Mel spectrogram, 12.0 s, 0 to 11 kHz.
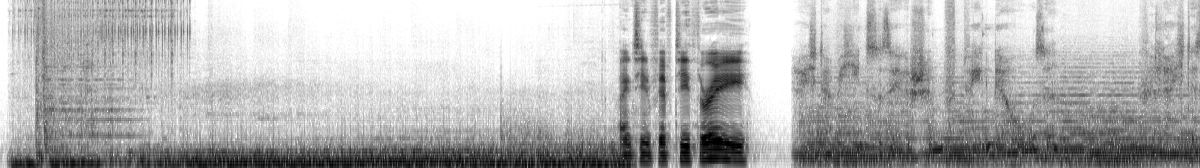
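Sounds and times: deep steady drone: 0:01.1 - 0:06.2.

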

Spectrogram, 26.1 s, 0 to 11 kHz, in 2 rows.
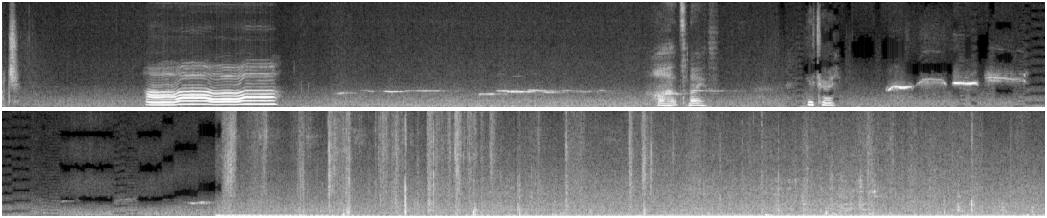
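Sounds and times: whistled note: 0:04.2 - 0:07.6, 0:11.0 - 0:12.8
low hum: 0:08.9 - 0:26.0
footsteps on dry leaves: 0:15.7 - 0:26.0.

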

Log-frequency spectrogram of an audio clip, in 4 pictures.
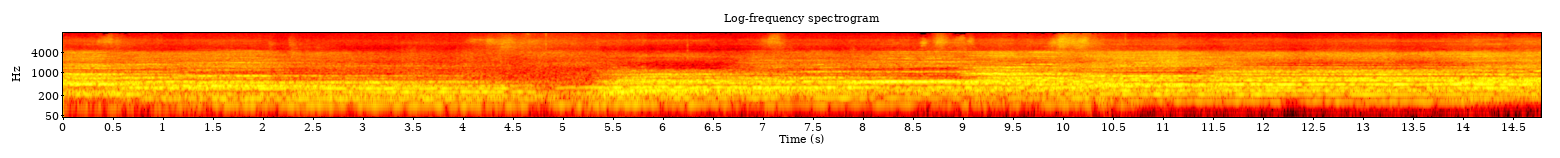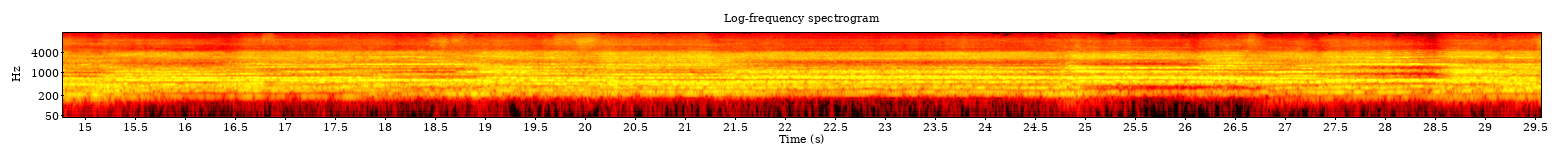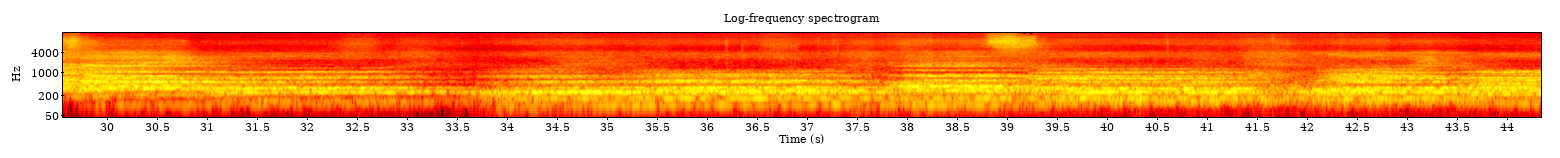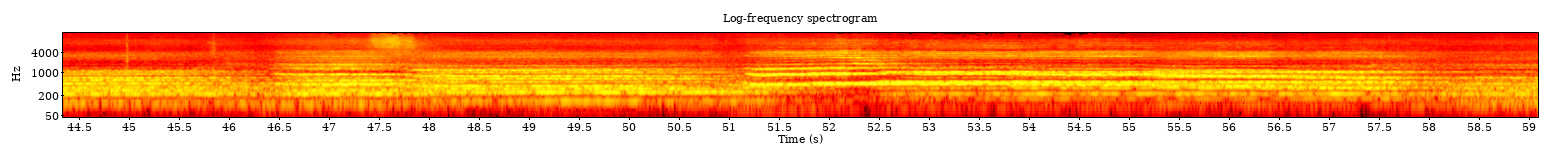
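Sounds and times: choir singing sacred music: 0:00.0 - 0:59.0.

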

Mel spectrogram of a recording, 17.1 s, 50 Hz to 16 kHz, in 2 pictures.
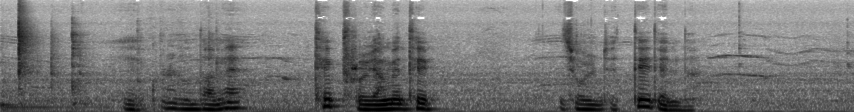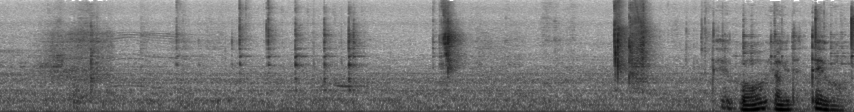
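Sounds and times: backing liner peeling off tape: 0:14.7 - 0:15.2.

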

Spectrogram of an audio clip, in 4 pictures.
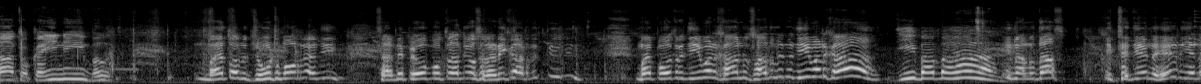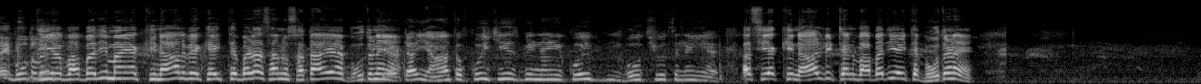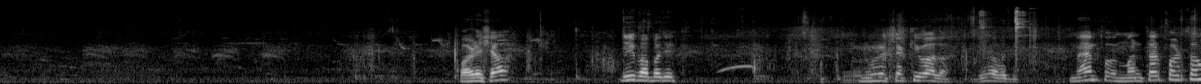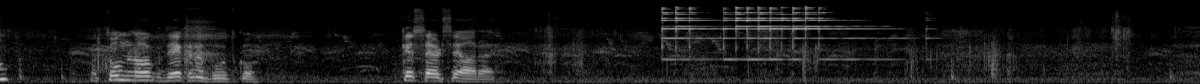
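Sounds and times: faint bird calls: 0:01.0 - 0:02.0, 0:02.8 - 0:04.1, 0:21.2 - 0:30.0, 0:30.8 - 0:32.8, 0:36.4 - 0:40.0, 0:45.6 - 0:48.0
small bell ringing: 0:42.6 - 0:45.7.

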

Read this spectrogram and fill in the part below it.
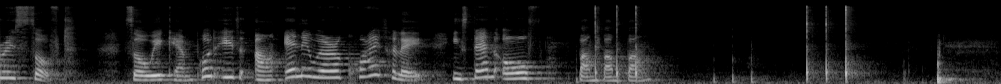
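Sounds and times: tapping on plastic shell: 0:07.1 - 0:08.7.

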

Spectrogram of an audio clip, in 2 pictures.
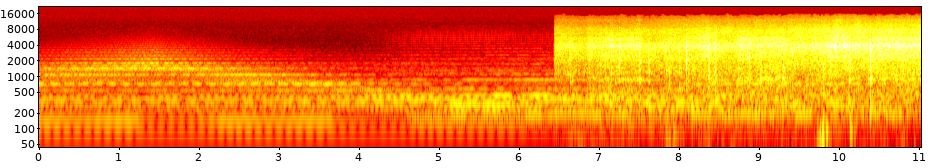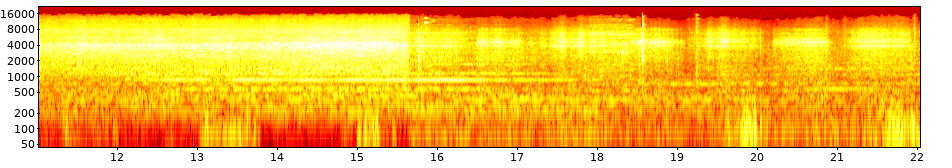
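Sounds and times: background music sustained tones: 0:00.0 - 0:22.0
wind rushing over microphone: 0:06.5 - 0:22.0.

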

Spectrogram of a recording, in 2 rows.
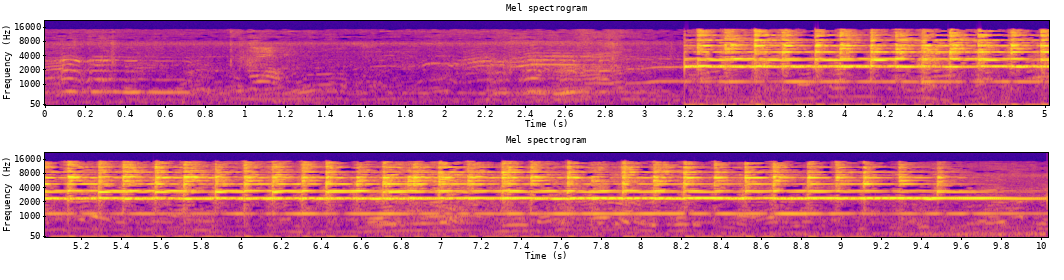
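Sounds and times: bell ringing continuously: 0:03.2 - 0:10.0.

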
